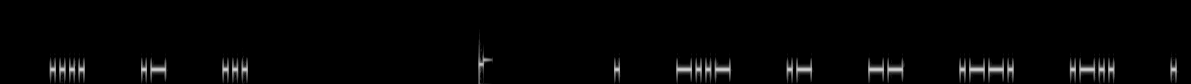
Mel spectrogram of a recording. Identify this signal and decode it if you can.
Morse code, heard as a keyed tone, about 25 wpm, spaced as for 12 wpm, 700 Hz. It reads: HAS EXAMPLE
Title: 4x Character Spacing - Top 300 Words - 25wpm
